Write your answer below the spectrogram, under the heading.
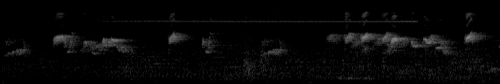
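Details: Decoy red-whiskered bulbul singing during trapping on 1 October 2018 to draw in wild rivals; short lively bursts of chirpy, slurred whistles come in clusters, with a faint continuous high whine behind them.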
